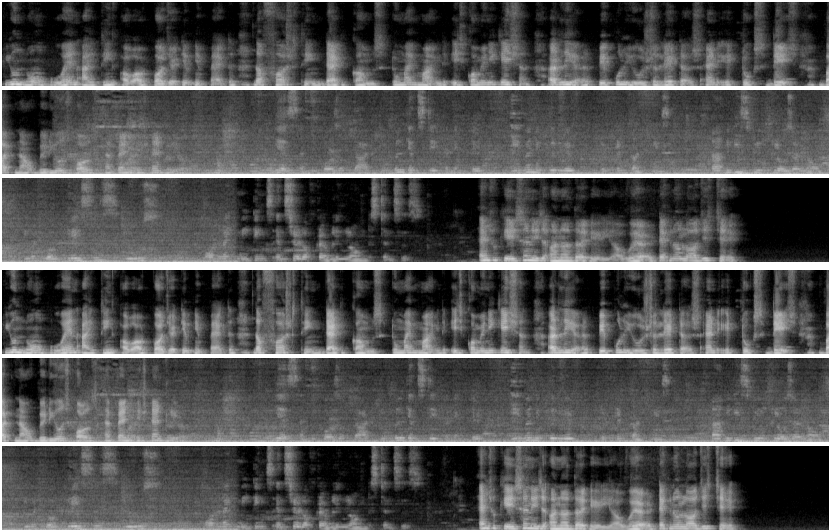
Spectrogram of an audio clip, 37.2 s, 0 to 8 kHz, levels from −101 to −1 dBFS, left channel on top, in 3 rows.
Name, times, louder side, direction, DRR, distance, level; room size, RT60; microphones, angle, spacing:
voice 1, 0.0-15.1 27.6-27.8 32.0-35.8, right 2 dB, 55° right, 8 dB, 0.5 m, -29 dB
sound 1, 13.2-28.3, equal, 50° left, 1.0 m, -36 dB
voice 2, 16.4-19.6 20.0-22.4 23.0-24.7 25.1-27.2 27.8-31.1, equal, 10° left, 2 dB, 0.5 m, -39 dB
3.7 x 3.3 x 2.4 m, 0.31 s
head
